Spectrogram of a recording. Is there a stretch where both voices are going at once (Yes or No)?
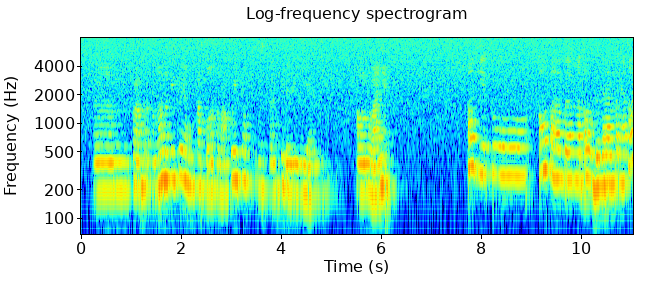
No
